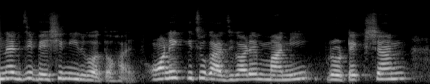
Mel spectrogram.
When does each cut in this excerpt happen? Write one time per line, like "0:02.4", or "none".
0:01.4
